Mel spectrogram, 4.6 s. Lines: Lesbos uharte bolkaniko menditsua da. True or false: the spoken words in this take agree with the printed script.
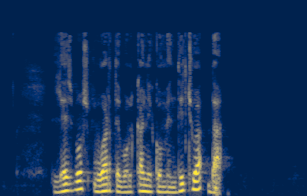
true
